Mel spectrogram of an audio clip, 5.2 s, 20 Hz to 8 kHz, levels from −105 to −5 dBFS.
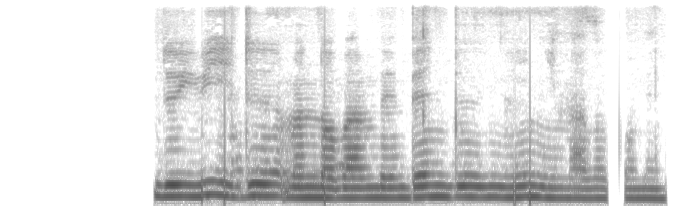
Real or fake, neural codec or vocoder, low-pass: real; none; 7.2 kHz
